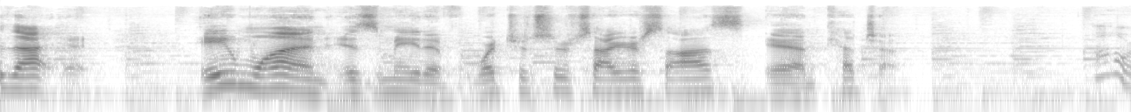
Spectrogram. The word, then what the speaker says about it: Worcestershire: you cambridge shout out okay here's how to pronounce it in the u.s worcestershire worse worst let's do that one more time worcestershire where's the chair we're chester worcestershire one more time worcestershire worcestershire so worst to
